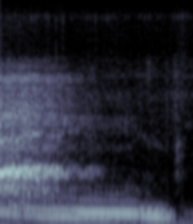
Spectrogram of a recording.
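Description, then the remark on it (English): Car tires skid with a loud screech and hiss that fades over a couple of seconds as the car rounds a curve and cuts off to the side of the road, while a low engine rumble carries on underneath before cutting out. “I rounded the turn and then cut off to the side of the road.”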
